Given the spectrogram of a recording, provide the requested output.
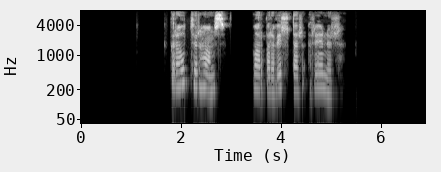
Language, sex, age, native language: Icelandic, female, 50-59, Icelandic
